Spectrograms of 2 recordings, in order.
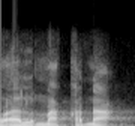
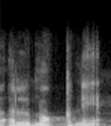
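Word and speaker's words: al-muqni': Wal di sini apa ada sebagian membacanya dengan mqna atau almaqna ada yang membacanya dengan almqni yang lebih tepatnya itu almqni itu sama-sama berasal dari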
